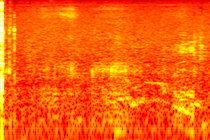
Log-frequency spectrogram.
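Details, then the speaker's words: Soft, rough snoring breaths from a young boy sleeping hard right next to the speaker, faint against quiet room noise, with a handling bump at the start; snoring. "i apologize if you can hear rainy snoring in the background he is passed out right next to me right over here and he is snoring hard"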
